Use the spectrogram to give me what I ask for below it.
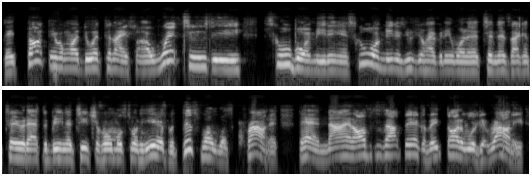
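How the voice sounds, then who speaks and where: A man's voice: a little high, a little fast, hardly any pauses, pushed and bright, no room sound. A man from South Carolina calling into a live chat, speaking in an earnest, conversational way. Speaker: caller. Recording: dull lo-fi call audio.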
